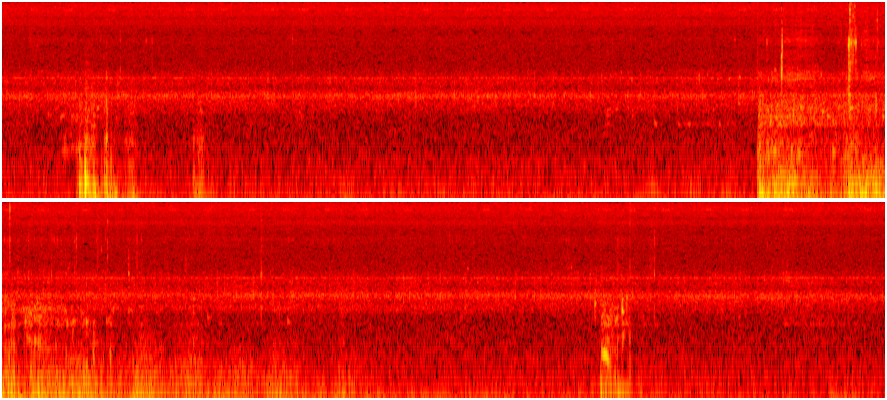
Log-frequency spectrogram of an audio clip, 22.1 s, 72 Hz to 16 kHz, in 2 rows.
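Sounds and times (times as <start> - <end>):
muffled underwater rumbling and sloshing: 0.0 - 22.0.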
